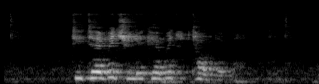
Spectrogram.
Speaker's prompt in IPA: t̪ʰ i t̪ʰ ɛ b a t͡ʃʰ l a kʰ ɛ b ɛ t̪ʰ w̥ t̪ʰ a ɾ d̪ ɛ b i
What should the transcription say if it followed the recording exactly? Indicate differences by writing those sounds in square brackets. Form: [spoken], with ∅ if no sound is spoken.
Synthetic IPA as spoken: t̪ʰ i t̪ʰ ɛ b [i] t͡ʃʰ l [i] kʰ ɛ b [i] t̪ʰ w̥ t̪ʰ a ɾ d̪ ɛ b [a]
